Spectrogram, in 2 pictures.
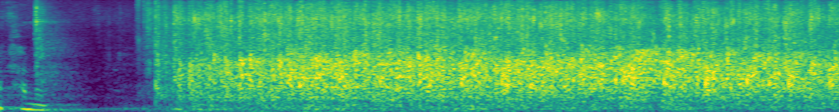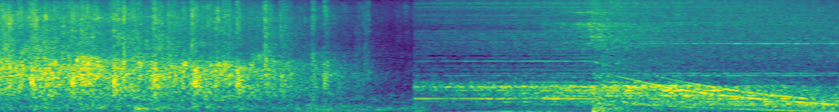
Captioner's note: applause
